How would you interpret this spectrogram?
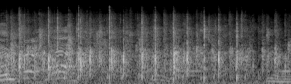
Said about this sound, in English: Thank you, guys. Good question. Yeah, let's clap for that. Come on.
